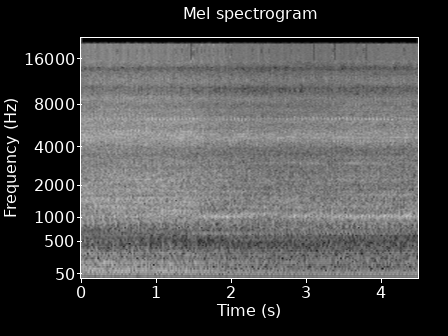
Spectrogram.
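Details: Freightliner diesel pusher RV: steady low diesel clatter at an even idle with no knocks, misses or surging; normal idle.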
